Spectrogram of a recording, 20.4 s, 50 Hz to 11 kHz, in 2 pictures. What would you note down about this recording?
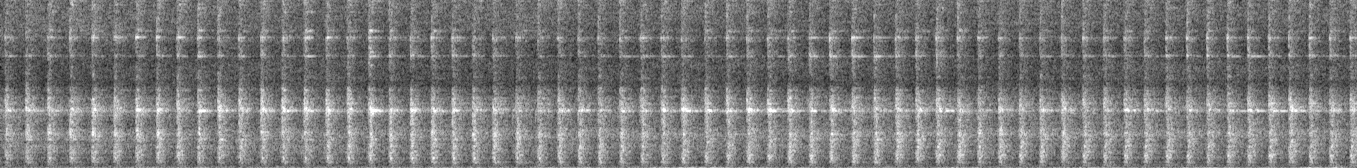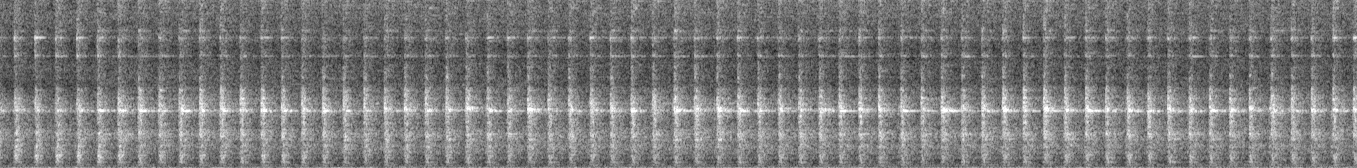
Construction noise, Binaural recordings, Zoom H4n+ Soundman OKM II ( SoundMap2014016 -20)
